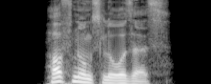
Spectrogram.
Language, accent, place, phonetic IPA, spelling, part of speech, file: German, Germany, Berlin, [ˈhɔfnʊŋsloːzəs], hoffnungsloses, adjective, De-hoffnungsloses.ogg
- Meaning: strong/mixed nominative/accusative neuter singular of hoffnungslos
